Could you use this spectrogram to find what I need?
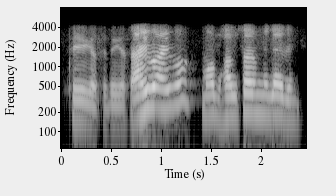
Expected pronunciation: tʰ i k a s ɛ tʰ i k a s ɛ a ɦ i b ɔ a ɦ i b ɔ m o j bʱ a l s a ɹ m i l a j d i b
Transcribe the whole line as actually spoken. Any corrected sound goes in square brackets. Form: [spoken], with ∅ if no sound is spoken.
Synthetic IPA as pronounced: tʰ i k a s ɛ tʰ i k a s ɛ a ɦ i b ɔ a ɦ i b ɔ m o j bʱ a l s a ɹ m i l a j d i [m]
